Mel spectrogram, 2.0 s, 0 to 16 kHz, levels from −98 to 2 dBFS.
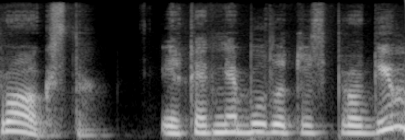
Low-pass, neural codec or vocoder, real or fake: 14.4 kHz; codec, 44.1 kHz, 2.6 kbps, DAC; fake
